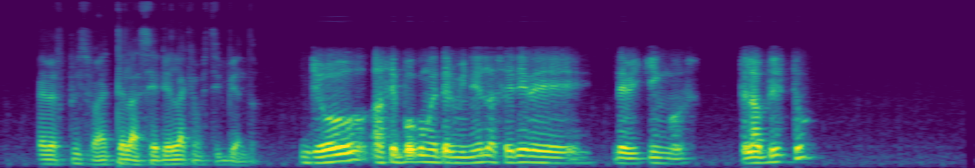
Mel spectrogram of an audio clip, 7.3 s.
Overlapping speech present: No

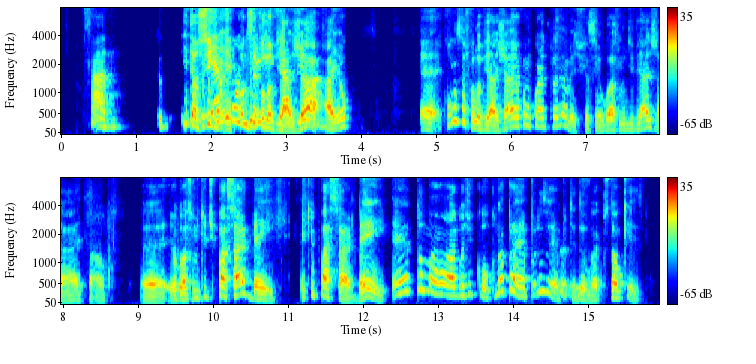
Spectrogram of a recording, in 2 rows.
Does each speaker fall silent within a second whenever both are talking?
No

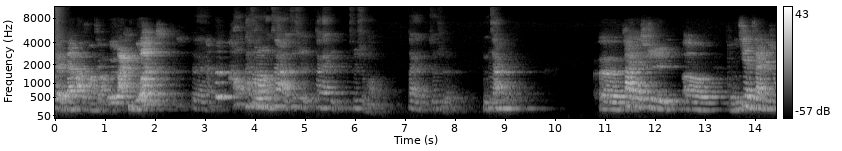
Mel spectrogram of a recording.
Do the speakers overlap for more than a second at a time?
No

